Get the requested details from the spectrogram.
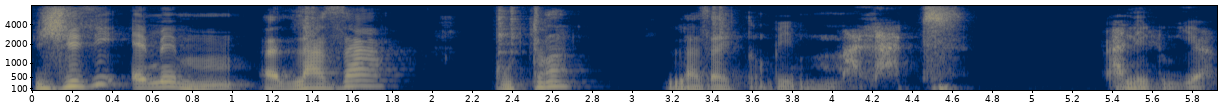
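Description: Over light background noise, a man talks at a very slow pace with vocal fry, very wide pitch swings, and long, frequent pauses. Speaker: preacher. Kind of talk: sermon. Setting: church. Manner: animated, exhortative preaching, direct address to the congregation. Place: church. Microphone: headset.

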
